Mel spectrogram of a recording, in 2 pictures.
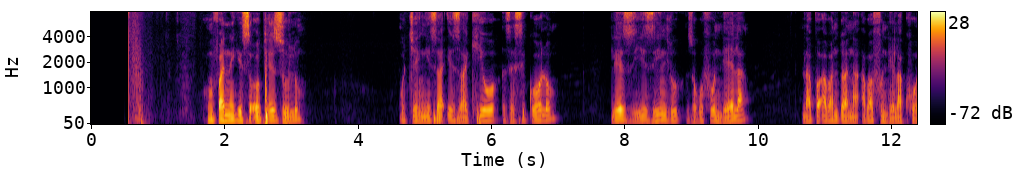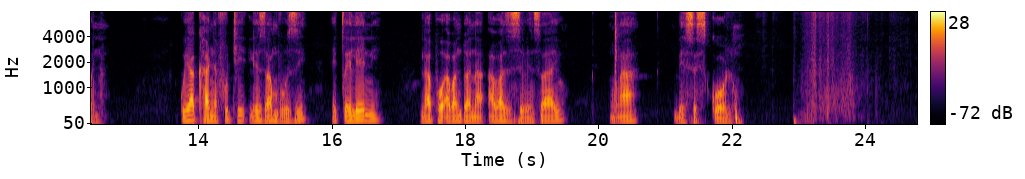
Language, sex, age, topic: North Ndebele, male, 25-35, education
